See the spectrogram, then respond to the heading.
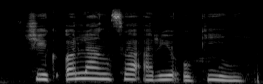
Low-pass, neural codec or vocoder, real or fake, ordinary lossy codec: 14.4 kHz; none; real; none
